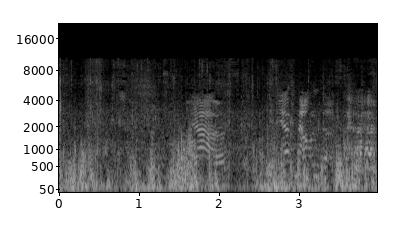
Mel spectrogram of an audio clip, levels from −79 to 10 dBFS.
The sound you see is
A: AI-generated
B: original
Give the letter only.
B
